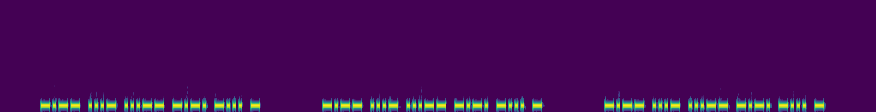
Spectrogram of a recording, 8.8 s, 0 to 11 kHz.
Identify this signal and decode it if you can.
Morse code, heard as a keyed tone, about 40 wpm, 700 Hz. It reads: YV3CBT YV3CBT YV3CBT
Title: DXCC-100 Call Signs - 6 Characters - Repeated 3x - 40wpm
